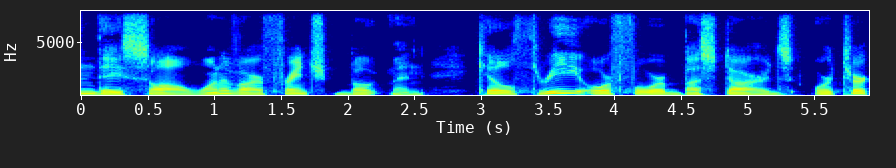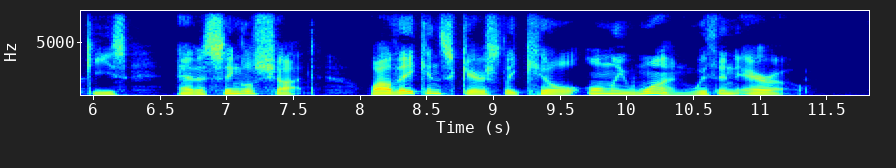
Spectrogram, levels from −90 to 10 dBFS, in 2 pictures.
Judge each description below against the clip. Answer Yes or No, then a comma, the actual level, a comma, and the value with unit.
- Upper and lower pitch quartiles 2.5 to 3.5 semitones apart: No, average, 3.9 semitones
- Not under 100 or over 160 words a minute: Yes, average, 155 wpm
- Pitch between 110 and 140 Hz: Yes, low, 135 Hz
